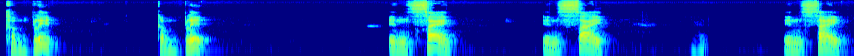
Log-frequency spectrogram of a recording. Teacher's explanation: Pada tipe kedua, silabel pertama tidak mendapatkan stres, tetapi silabel kedua mendapatkan primary stress. Berarti silabel kedua mengalami penekanan lebih kuat.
